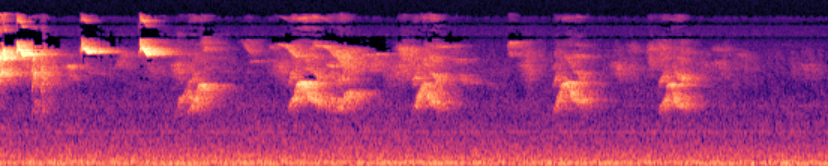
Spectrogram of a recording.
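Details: Coleiro (double-collared seedeater) from an amateur breeder, singing the classic song at moderate distance: sharp high chips open, followed by a string of slurred, downsweeping whistled notes repeated about every second, irregular in spacing, over low hum.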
